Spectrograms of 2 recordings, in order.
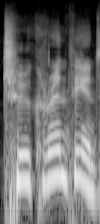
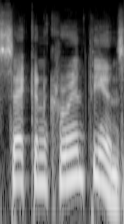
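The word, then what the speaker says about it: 2 Corinthians: Bible two Corinthians it's not as it's not pronounced two Corinthians it's second Corinthians even even if you just went to went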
